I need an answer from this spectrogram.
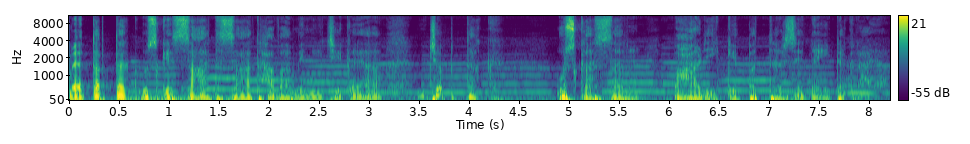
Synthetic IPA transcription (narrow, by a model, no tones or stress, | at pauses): mɛ̃ːt̪ɐb̚t̪ɐkʊskesaːt̪ʰsaːt̪ʰhɐʋamẽniːt͡ʃḛɡɐ̰ja̰ | d͡ʒɐbt̪ɐk | ʊskasɐɾ | pɐɦaːɽikepɐt̪ʰːəɾsḛnɐɦĩʈɐkɾaːjaː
